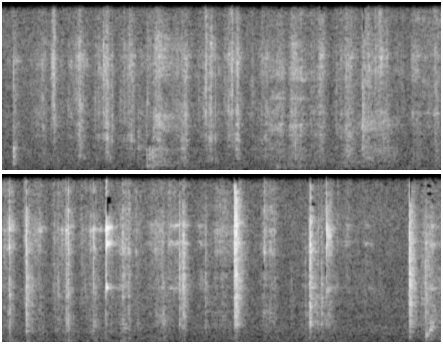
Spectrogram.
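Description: Small screwdriver working the screws of a fibreglass quadcopter frame's top plate into its standoffs: faint, scattered clicks and taps of metal tool and parts, with one sharper click about five seconds in.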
